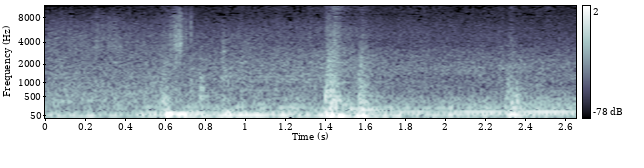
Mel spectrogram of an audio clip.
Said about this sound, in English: This is the insectary. That humming is from an environmental growth chamber.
